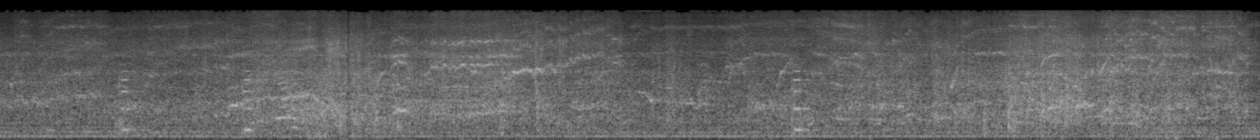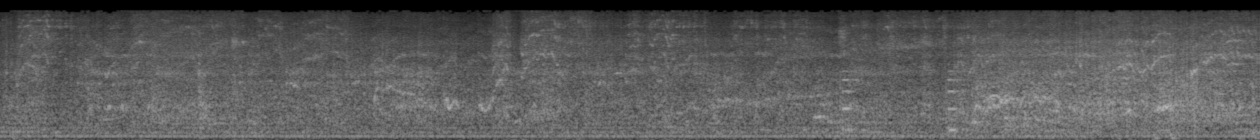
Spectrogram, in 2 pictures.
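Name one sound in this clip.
Plastic wheels of small cars rattle over a dirt track.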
